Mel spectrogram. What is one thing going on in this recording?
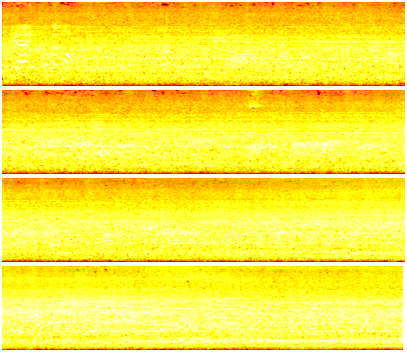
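A crowd murmurs on a busy platform.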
